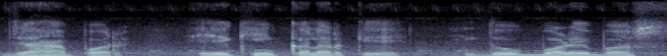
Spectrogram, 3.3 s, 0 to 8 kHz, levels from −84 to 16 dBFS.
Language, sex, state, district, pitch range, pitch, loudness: Hindi, male, Gujarat, Gandhinagar, 115-130 Hz, 120 Hz, -16 LUFS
